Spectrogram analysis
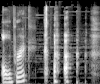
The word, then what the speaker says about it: Beric: It's Sir Beric in the flesh. Sir Oh, they actually pronounce it differently. It's brick.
